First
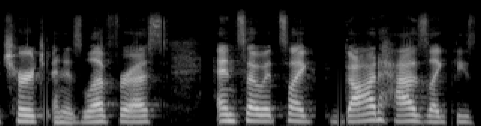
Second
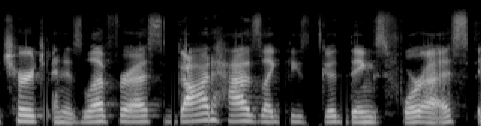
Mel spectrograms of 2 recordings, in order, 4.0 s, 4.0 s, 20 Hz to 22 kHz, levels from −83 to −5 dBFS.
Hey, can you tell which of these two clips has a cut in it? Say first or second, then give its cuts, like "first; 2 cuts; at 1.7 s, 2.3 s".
second; 1 cut; at 1.4 s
